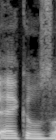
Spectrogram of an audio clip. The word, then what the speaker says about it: Echols: It's Echols like Nichols.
